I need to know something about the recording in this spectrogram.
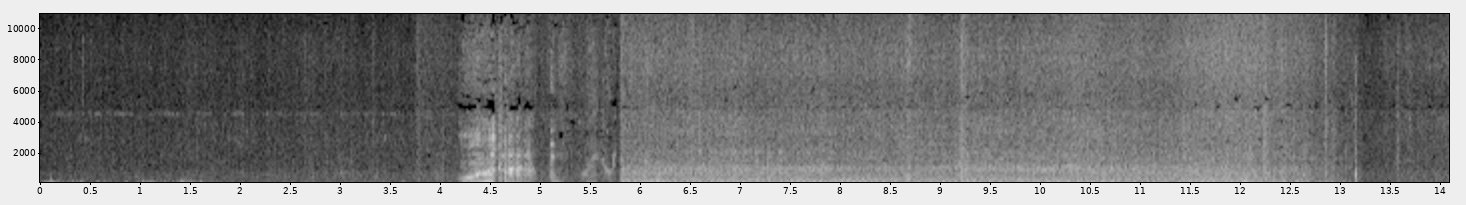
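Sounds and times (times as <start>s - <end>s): small motorcycle engine running: 5.8s - 13.1s.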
